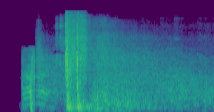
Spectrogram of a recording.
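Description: Gunshots: a sharp report near the start, then two louder reports in quick succession a moment later, ringing out in a long echo.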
